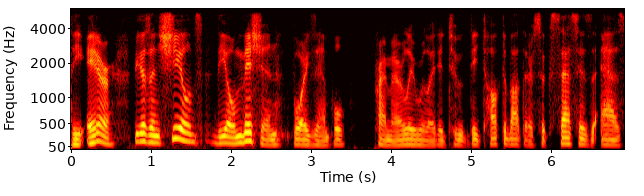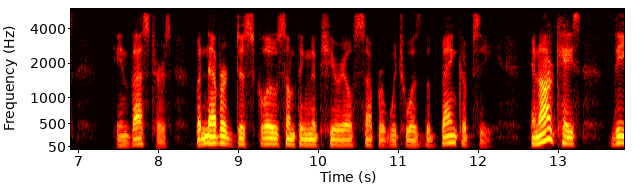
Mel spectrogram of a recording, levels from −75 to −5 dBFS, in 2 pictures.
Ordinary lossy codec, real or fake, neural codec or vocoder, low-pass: Opus, 24 kbps; fake; codec, 16 kHz in and 24 kHz out, 0.4 kbps, LongCat-Audio-Codec, two codebook decoder; 5.4 kHz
